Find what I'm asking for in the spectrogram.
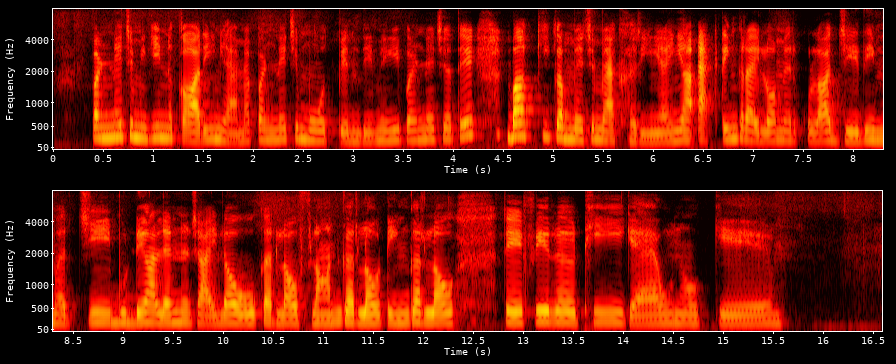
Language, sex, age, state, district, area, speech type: Dogri, female, 18-30, Jammu and Kashmir, Samba, rural, spontaneous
